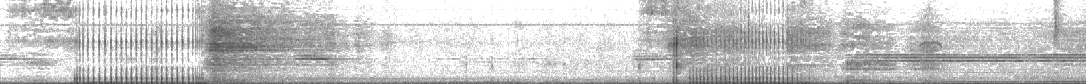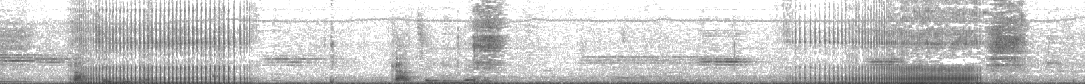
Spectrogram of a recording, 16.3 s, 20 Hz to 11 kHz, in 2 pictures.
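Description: Loud, rough snorting snores on the breath in, about every four seconds, roughly 15 a minute, with quiet breathing between: typical flat-faced dog snoring.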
